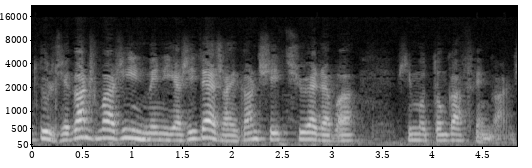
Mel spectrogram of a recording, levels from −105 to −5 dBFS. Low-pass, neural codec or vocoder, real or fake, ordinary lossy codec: 19.8 kHz; vocoder, 44.1 kHz, 128 mel bands, Pupu-Vocoder; fake; AAC, 48 kbps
